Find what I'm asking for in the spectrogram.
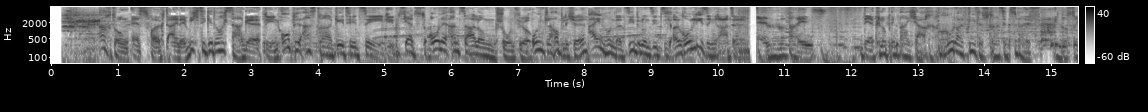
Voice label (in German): Sprecher Showreel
